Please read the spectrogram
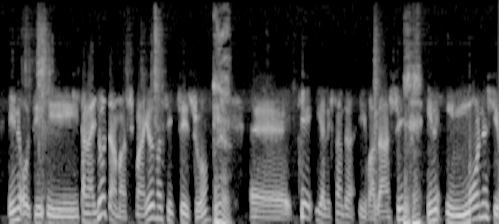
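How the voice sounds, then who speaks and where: The sound is dry and close, with no echo. A man at a medium pitch makes very wide pitch swings. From Montreal, Canada. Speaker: theatre director. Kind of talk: radio interview.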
